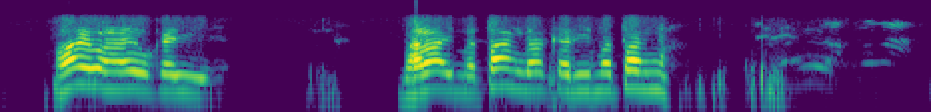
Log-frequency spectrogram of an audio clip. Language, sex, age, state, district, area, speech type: Manipuri, male, 30-45, Manipur, Churachandpur, rural, conversation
